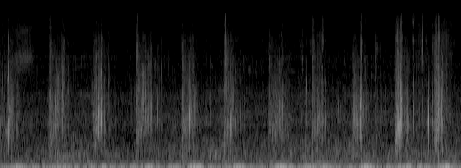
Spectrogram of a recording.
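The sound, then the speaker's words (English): Steady footsteps walking at an even pace to the edge of Somersville Lake in Nicholas County, West Virginia, on a Saturday morning, about ten crunchy steps on gravel or dry ground, each a sharp scuffing crunch over a low constant background hum. No one speaks. “Walking to the edge of Somersville Lake on a Saturday morning, the lake is pristine and calm.”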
